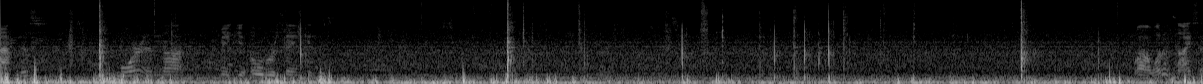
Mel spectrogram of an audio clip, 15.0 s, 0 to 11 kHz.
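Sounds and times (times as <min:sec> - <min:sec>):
racket striking tennis ball: 0:01.2 - 0:01.5, 0:06.3 - 0:07.4, 0:08.5 - 0:10.7, 0:12.6 - 0:13.0
tennis balls bouncing on hard court: 0:01.2 - 0:02.3, 0:03.7 - 0:04.0, 0:06.3 - 0:07.4, 0:08.3 - 0:11.5, 0:12.6 - 0:13.9.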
